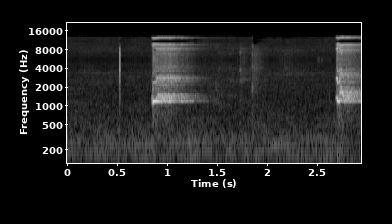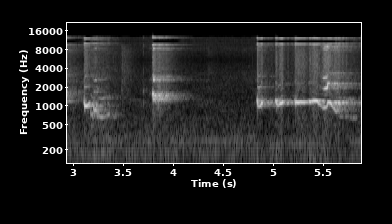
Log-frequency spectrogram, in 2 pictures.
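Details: A Schipperke gives short, harsh, high-pitched snarls and yips in quick bursts while play-fighting with a cat, more play than real fighting.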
